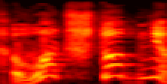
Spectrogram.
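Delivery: very high, slow oath; swearing peasant woman. A narrator's reading. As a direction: protest with an oath.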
